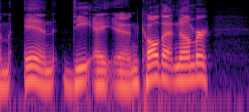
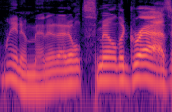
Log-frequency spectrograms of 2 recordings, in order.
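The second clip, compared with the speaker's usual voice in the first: normal talking voice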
